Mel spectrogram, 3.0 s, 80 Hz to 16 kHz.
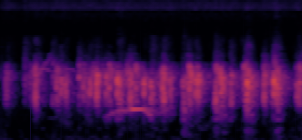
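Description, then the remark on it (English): A scattered smattering of audience claps, irregular and fairly soft, with overlapping hand claps forming a light, uneven patter that continues steadily without any talking. “But the reason there's a smattering of claps is because you know you haven't been doing it, even though I've been pounding it down your throat for the last 3 years, which leads me to why.”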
